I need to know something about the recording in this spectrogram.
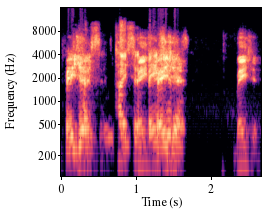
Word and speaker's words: Bagent: Tyler Bagnut, Bagnut, Bagjit, Bagent. Tyson Bagent, Bagent. Tyson Rhymes with Bagent. agent.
